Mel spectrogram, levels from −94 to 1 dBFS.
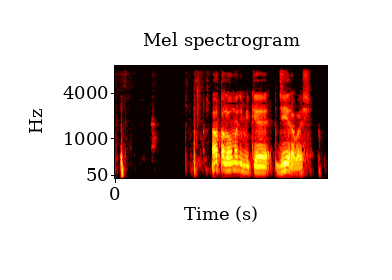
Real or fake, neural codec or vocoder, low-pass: real; none; 7.2 kHz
